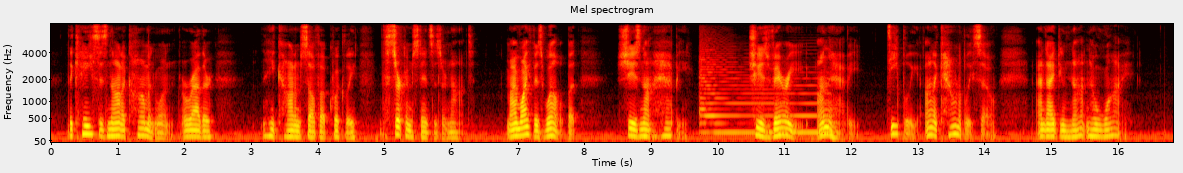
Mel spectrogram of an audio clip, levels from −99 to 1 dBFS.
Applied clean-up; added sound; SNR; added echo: none; Electric guitar; 6 dB; none.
